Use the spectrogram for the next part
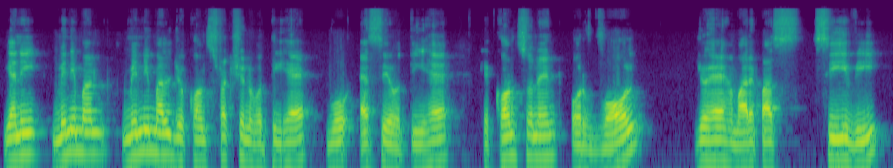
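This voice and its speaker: A man with a Pakistani accent gives an online lecture, explaining things step by step and correcting his own slips as he goes. His voice is fairly low with a darkish tone.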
